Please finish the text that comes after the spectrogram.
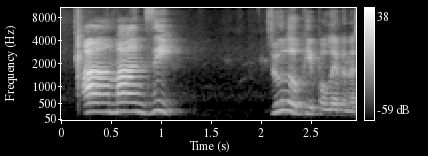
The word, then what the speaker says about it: amanzi: Amanzi is the Zulu language. 3 syllables. Amanzi.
